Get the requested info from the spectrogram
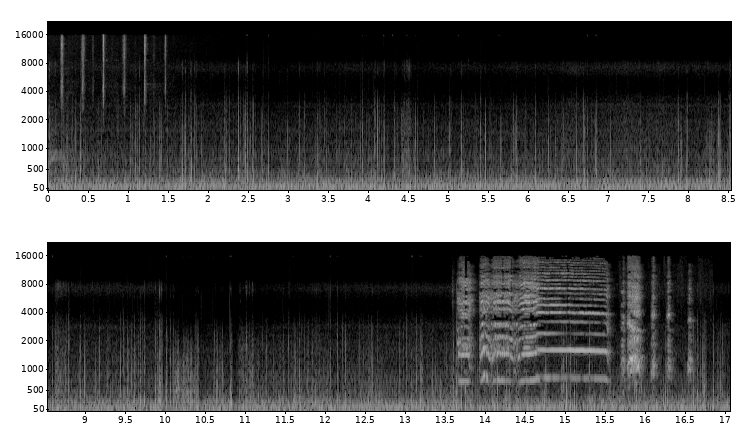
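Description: Harley-Davidson Road Glide V-twin engine running steadily at cruising speed, with wind on the microphone. Near the end a rooster crows once, a loud call of about two seconds that rises and then holds.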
